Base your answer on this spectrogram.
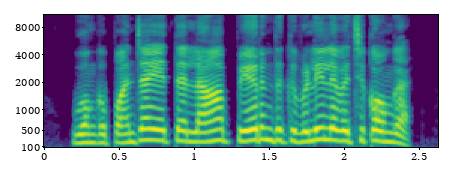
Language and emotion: Tamil, angry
